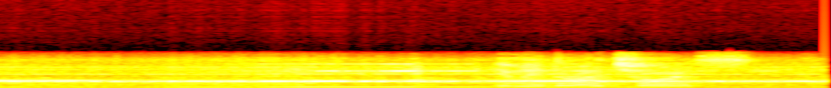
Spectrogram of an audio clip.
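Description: Film trailer soundtrack played back: a steady high-pitched tone held throughout, with a short burst of speech about two and a half seconds in.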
